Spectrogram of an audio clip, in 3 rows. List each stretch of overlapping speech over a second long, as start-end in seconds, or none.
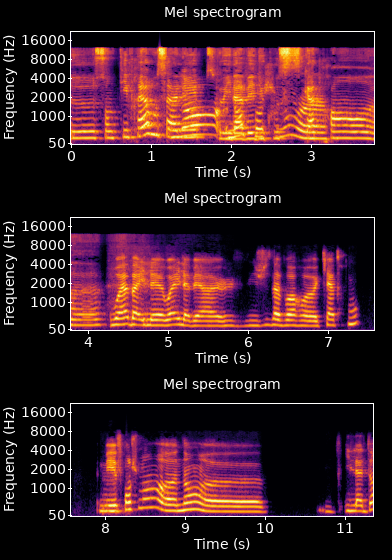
1.2-3.2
